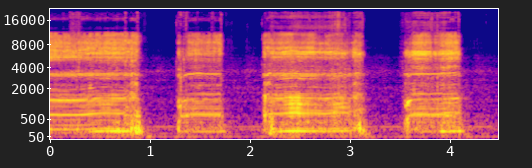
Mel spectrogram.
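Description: A Corvette power window motor runs in repeated bursts during a test, a whirring electric drone that starts and stops four times with short gaps of quiet between.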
